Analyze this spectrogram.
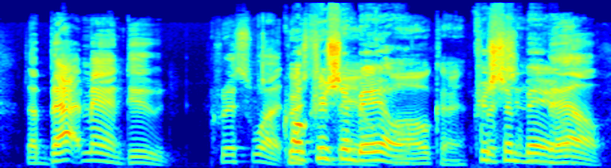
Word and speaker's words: Christian Bale: Chris Bell. Who's Chris Bell? I mean, not what's his name? That I'm saying his name wrong. The Batman dude, Chris what? Christian Bale.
